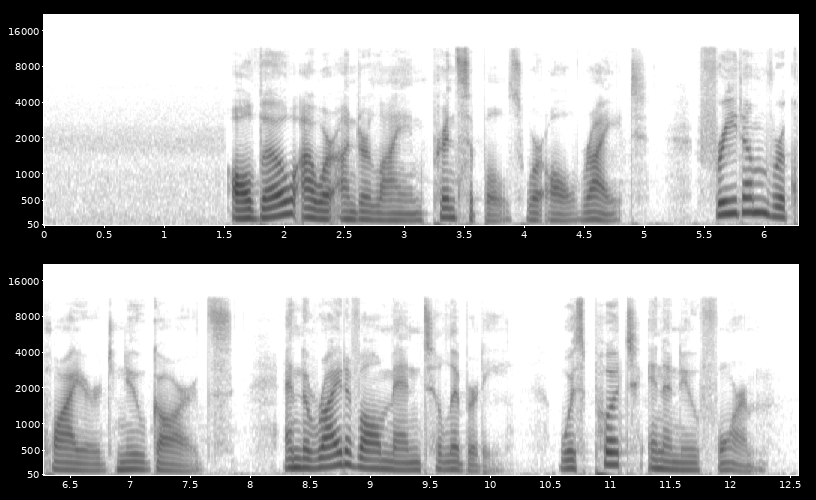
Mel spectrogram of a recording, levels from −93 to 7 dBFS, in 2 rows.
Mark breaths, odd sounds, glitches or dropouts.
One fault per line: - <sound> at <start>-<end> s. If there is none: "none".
none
